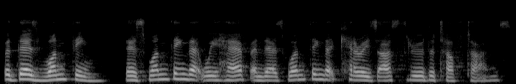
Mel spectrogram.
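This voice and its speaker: A woman's voice: mid-range voice, fairly even intonation, moderate pace, dark tone. A woman in her forties from Vietnam, a guest author in a live video call interview, speaking earnestly, repeating key words and laughing lightly.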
